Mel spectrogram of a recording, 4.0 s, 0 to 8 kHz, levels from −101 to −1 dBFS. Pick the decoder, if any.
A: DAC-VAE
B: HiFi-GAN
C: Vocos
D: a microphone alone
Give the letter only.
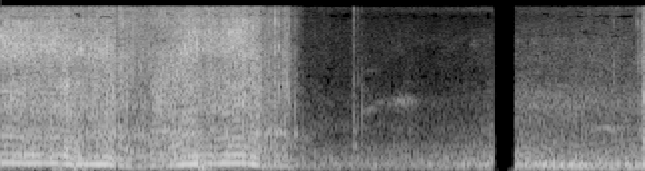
D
